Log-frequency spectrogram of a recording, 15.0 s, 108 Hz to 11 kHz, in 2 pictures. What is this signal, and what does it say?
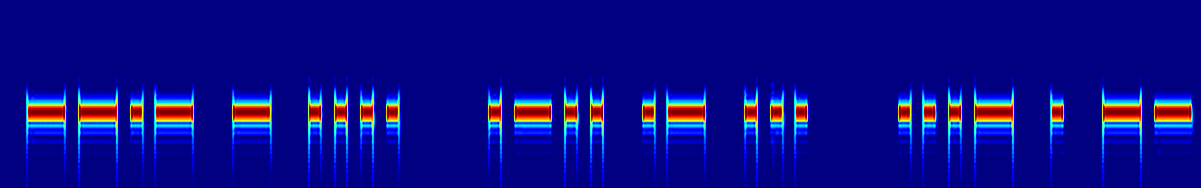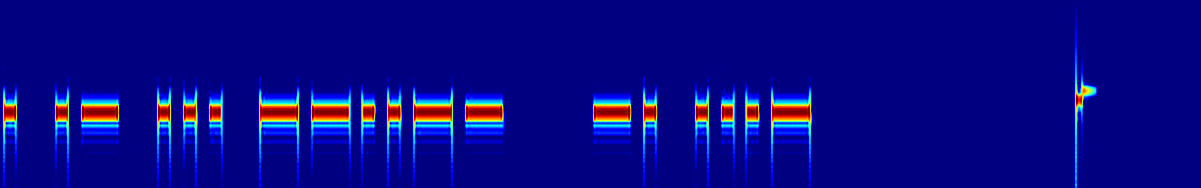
Morse code, heard as a keyed tone, about 16 wpm, 700 Hz. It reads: QTH LAS VEGAS, NV
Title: K1USN SST QSO Practice 15wpm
